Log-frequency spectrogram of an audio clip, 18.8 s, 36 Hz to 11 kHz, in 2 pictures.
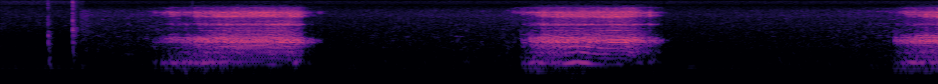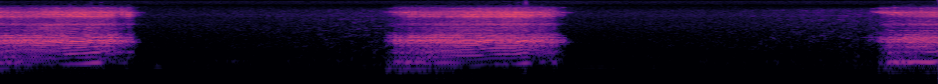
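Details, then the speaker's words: Adult woman snoring in bed: loud, rough, rattling snores on each in-breath, about 15 a minute, with quiet pauses between. "now this woman standing here with the blonde hair she's going to get in the bed and you're going to hear her snoring right about here"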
